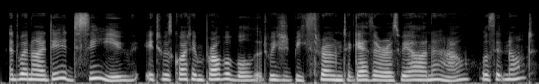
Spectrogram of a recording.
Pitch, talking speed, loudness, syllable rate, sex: 215 Hz, 245 wpm, -16 LUFS, 6.0 syllables/s, female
